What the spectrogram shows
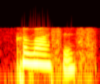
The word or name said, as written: colossus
